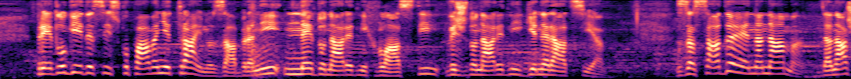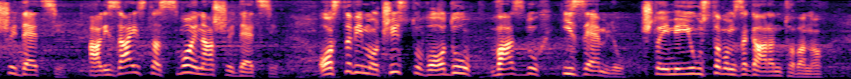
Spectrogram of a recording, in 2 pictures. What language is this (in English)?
Serbian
